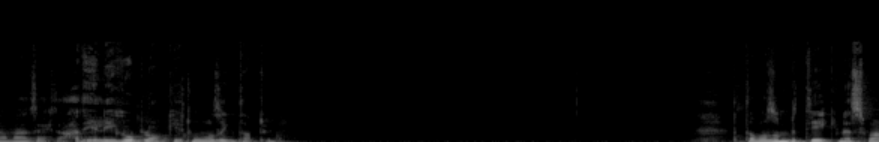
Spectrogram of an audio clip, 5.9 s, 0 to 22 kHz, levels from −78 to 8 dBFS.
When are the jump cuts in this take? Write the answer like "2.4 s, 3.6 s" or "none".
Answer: 1.2 s, 1.7 s, 4.9 s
